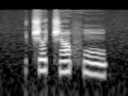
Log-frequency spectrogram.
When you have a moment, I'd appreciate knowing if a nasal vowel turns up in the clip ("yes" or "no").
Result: yes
